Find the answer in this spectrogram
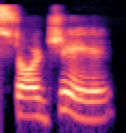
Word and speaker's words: storge: Pronounced storge.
